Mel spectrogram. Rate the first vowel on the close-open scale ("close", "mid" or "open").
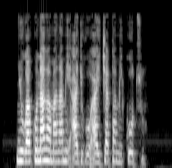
mid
